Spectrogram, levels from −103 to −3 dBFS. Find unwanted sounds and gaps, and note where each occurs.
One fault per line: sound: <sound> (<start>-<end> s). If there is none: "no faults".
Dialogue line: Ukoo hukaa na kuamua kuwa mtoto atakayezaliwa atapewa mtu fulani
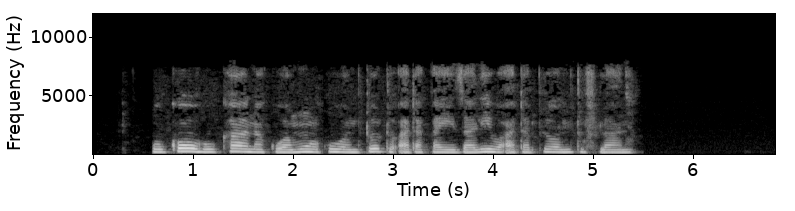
no faults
